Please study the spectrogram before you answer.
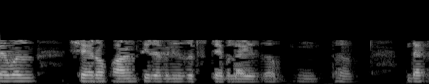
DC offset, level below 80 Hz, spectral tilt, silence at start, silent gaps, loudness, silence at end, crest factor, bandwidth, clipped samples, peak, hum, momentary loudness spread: under 0.1%; -82 dBFS; -2 dB/octave; 0 s; none; -28 LUFS; 0 s; 20 dB; 3.2 kHz; under 0.1%; -10 dBFS; none; 22 LU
